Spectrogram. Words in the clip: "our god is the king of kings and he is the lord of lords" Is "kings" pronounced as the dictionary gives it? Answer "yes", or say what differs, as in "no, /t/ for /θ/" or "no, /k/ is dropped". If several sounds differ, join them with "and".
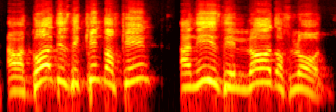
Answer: no, /z/ is dropped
